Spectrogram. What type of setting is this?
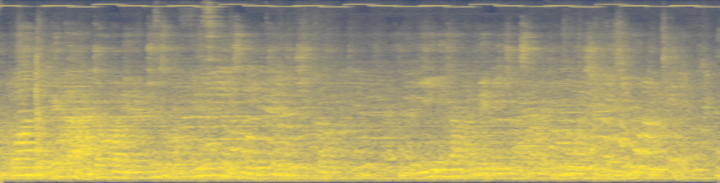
crowded indoor space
